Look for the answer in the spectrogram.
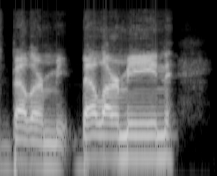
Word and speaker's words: Bellarmine: Because I will tell you why I know it's Bellarmine, because I looked it up on YouTube, and they have a pronunciation YouTube on how to pronounce Bellarmine. And it's Bellarmine, Elon, and Mike Schrage.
